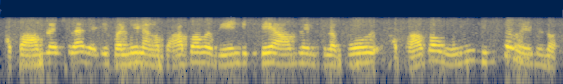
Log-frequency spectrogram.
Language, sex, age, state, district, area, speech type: Tamil, female, 60+, Tamil Nadu, Virudhunagar, rural, conversation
